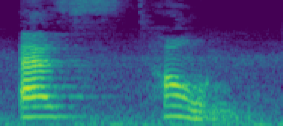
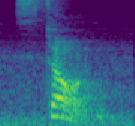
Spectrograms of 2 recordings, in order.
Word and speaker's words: stone: Now remember that the word stone as well, you don't wanna pronounce it as estone, you wanna pronounce it as stone, okay?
